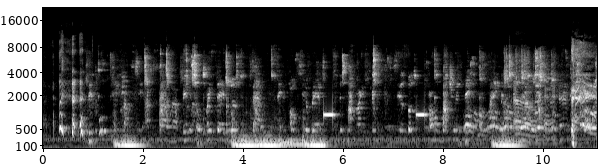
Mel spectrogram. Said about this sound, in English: Okay, I hear it now. I wasn't listening to the words. Okay. I just heard the beeps.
